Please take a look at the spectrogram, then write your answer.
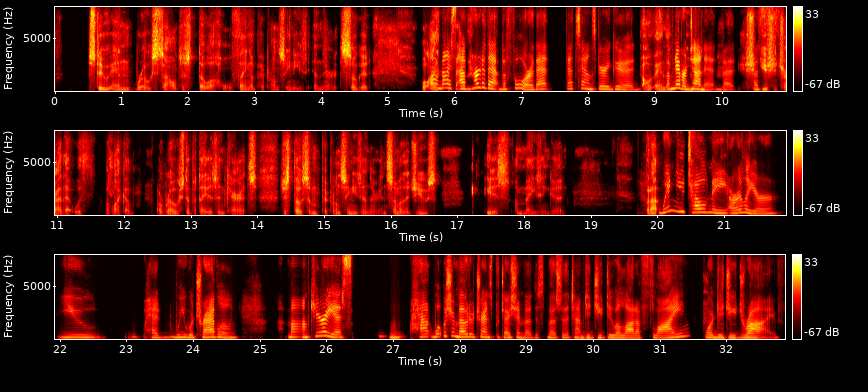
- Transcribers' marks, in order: other background noise
- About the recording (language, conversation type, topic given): English, unstructured, Have you ever had an unexpected adventure while traveling?
- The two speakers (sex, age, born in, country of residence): female, 55-59, United States, United States; male, 60-64, United States, United States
